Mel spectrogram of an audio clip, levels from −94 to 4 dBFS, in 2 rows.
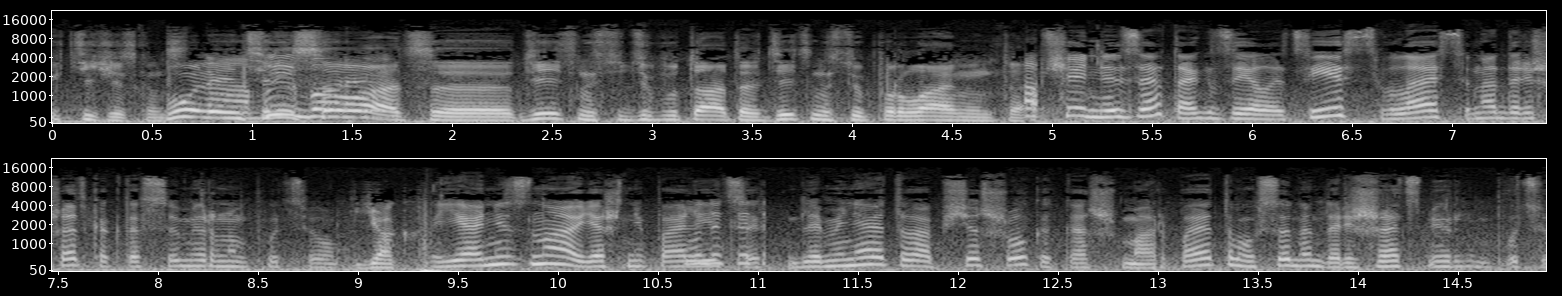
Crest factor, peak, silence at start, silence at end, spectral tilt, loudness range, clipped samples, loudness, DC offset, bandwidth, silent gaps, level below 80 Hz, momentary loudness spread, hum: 16 dB; 0 dBFS; 0 s; 0 s; -6 dB/octave; 5 LU; under 0.1%; -17 LUFS; under 0.1%; 13 kHz; none; -30 dBFS; 9 LU; none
